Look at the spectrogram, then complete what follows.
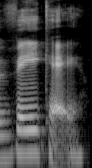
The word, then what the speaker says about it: vacay: not it's a a I also have to stress that first syllable so it's a vacay vacay short for vacation right I'm so pumped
